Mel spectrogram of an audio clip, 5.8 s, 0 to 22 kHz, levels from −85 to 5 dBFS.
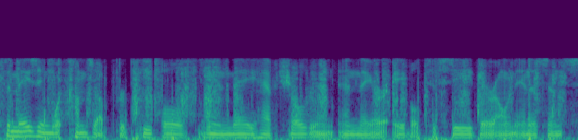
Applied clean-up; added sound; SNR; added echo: none; Writing; 8 dB; none.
